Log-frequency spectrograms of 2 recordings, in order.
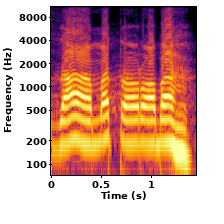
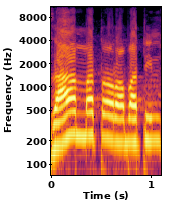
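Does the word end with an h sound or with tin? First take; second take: h; tin. First: The word ends with a soft h sound. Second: The word ends with a nasal tin sound. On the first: The reading stops at the end of the verse. "যখন থামবেন তখন এটা হা সাকিন করে পড়তে হবে" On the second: The reading continues without a stop. "এটা মাতরাবাতিন ছিল"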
